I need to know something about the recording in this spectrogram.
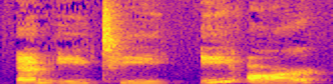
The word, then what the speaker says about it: meter: Both ways are pronounced meter, and they're both correct, with the E-R or spelled with an R-E.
